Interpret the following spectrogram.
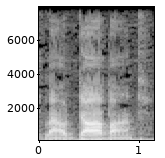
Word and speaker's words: laudabant: but here it's laudabant because the A here is short.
